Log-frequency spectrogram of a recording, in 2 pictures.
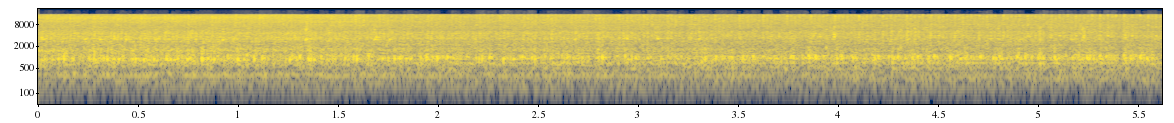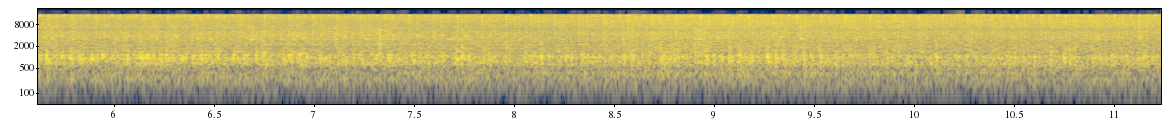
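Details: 2007 Lexus IS350 at idle: steady fast metallic rattle/knock with a faint chirping squeak from the front side of the engine; owner suspects a bad water pump, not confirmed.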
